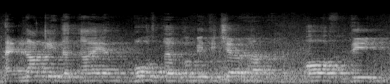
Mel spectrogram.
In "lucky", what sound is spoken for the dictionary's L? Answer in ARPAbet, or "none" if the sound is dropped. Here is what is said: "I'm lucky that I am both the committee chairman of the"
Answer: N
